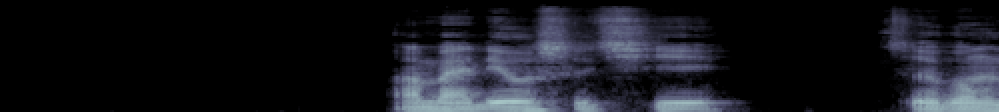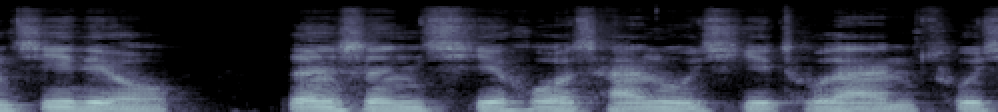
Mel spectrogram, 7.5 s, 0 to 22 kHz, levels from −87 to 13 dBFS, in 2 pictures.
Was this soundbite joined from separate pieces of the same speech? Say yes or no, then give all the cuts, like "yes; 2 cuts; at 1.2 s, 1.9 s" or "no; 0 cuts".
no; 0 cuts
